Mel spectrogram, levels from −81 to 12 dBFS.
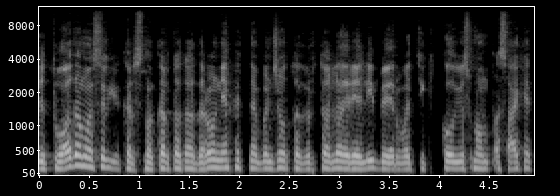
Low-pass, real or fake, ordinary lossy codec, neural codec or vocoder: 10.8 kHz; fake; MP3, 96 kbps; codec, 44.1 kHz, 7.8 kbps, Pupu-Codec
